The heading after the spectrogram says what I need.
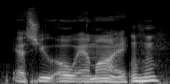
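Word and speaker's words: Suomi: of all saw me su OMI is the actual name of Finland Swami that's the Finnish version the national bird is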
